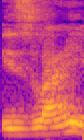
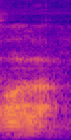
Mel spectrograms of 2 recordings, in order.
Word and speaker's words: Islay: imaginatively named Isa uh many folk say uh pronounce it islay if they don't know better but the Scots pronounce it Isa well uh GC might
